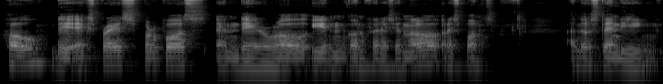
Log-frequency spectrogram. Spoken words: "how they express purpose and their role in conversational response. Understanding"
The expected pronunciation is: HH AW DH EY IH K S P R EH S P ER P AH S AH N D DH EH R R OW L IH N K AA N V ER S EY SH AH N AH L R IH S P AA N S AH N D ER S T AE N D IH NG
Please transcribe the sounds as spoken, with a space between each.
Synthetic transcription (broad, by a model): HH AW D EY IH K S P R EH S P ER P AH S AH N D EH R R OW L IH N K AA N F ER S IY AH N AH L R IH S P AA N S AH N D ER S T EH N D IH NG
